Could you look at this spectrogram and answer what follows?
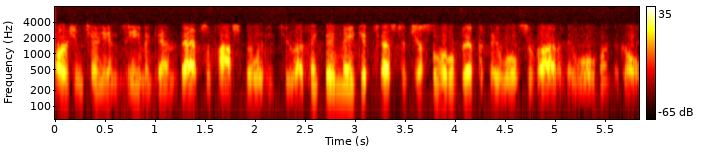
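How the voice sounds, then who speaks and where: A man talks at a very fast pace with hardly any pauses and big swings in loudness. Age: 50s. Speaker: TV sports director. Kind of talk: interview.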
